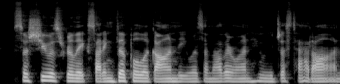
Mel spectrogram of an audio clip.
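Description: In a very clean recording with a silent background, a woman with a very deep, low voice and an American accent talks at a fairly quick pace in a monotone, flat intonation. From Colorado. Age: 40s. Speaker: podcast co-host, design operations leader. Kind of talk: casual interview.

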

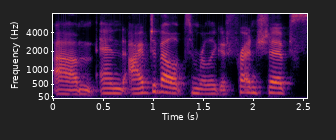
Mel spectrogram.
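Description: A woman with an American accent speaks in a normal speaking voice at medium pitch and moderate pace, over a quiet background. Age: 30s. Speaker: school counselor. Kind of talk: casual interview. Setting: studio.

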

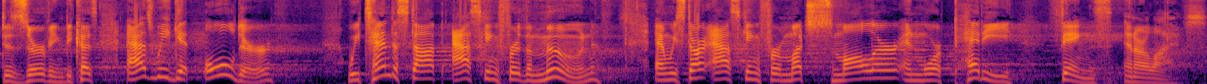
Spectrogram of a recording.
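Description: A man speaks at a fairly slow pace with very wide pitch swings amid noticeable background noise. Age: 40s. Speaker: pastor. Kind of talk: sermon.

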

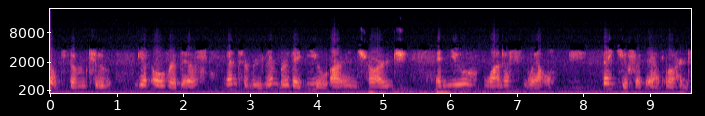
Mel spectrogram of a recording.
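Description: Amid noticeable background noise, a woman speaks very slowly with long, frequent pauses. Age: 90s. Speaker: retiree. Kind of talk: prayer.

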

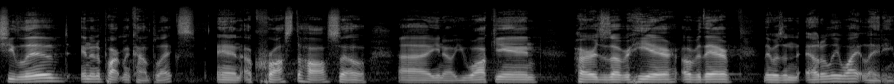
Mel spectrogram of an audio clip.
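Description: A man speaks in a normal speaking voice with an American accent, at medium pitch and a moderate pace. His intonation stays fairly even. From Kentucky, US. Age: 30s. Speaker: church guest speaker. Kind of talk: church stage conversation. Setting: church stage with audience.

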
